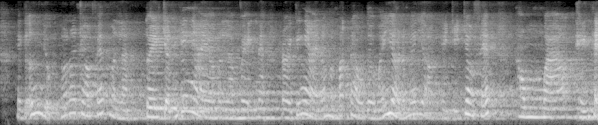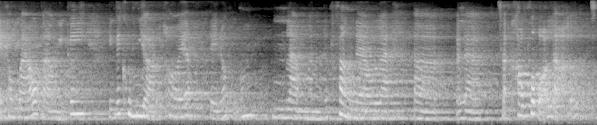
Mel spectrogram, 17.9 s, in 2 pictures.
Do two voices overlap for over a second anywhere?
No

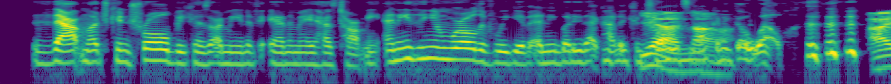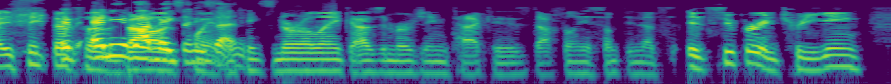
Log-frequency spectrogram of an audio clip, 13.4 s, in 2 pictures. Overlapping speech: Yes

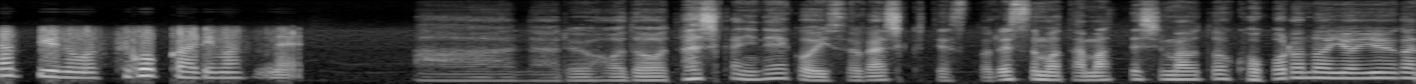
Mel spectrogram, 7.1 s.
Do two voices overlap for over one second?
No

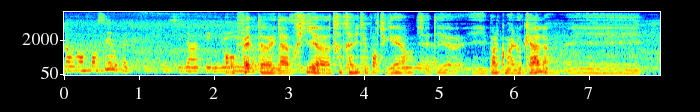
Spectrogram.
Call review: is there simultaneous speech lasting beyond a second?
Yes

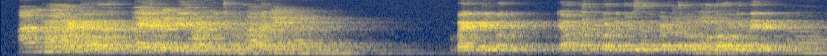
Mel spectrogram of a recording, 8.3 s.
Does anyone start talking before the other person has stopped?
Yes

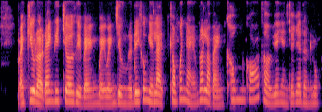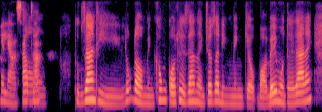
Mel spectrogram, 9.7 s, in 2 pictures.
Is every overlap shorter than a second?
Yes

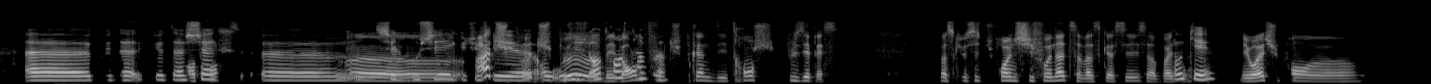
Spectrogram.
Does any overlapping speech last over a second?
Yes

